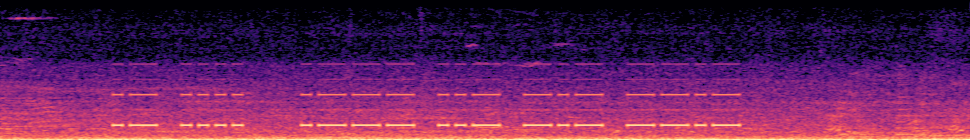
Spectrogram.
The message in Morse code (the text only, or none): AH JUKQ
